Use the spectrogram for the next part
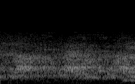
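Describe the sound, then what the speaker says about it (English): A high school basketball crowd at a Corner Canyon vs. Lone Peak boys game roars in protest of a call, a dense, sustained wash of shouting and booing throughout a brief moment. "And the Corner Canyon crowd letting them know."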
